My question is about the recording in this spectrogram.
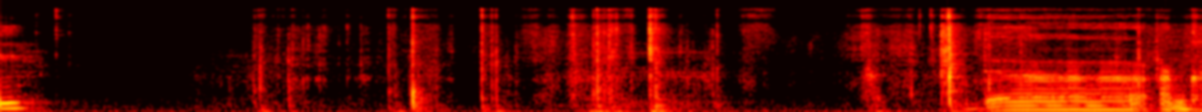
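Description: Faint rustling and a few light clicks as a cash envelope is handled in a clear plastic budget binder and bills are pulled out. A woman's voice starts near the end.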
